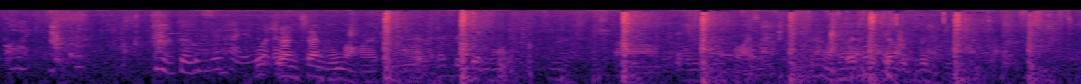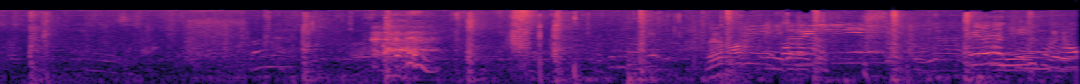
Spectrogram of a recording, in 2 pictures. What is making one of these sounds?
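Young men and women talk and chatter nearby.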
